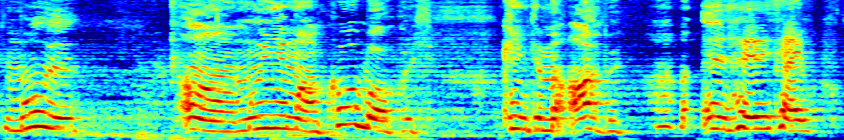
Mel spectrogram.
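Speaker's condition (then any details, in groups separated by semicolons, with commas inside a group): Cerebral palsy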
